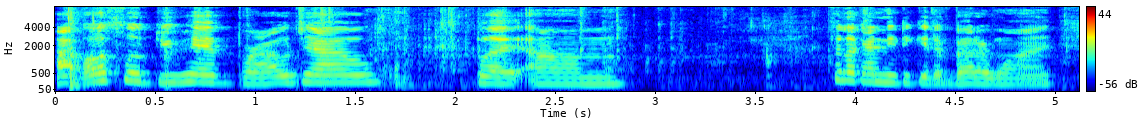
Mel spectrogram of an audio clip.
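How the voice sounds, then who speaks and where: Noticeable background noise sits behind a woman at a medium pitch. She speaks at a moderate pace with ordinary pitch variation. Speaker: beauty and lifestyle vlogger. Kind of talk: get ready with me tutorial. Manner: casual, chatty.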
